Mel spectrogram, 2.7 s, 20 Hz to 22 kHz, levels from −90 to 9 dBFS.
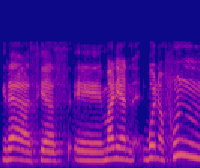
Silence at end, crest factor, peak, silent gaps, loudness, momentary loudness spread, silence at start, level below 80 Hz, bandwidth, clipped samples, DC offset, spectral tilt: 0 s; 18 dB; -16 dBFS; none; -34 LUFS; 6 LU; 0 s; -88 dBFS; 8.6 kHz; under 0.1%; under 0.1%; -3.5 dB/octave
